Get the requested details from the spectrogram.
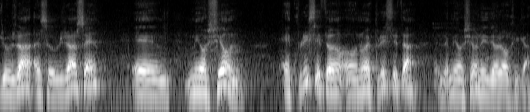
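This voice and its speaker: Words come from a man at a very slow pace. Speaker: sociologist and educator. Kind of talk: interview answer. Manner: halting, with fillers and self-corrections.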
